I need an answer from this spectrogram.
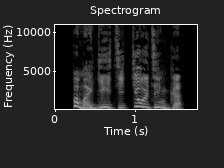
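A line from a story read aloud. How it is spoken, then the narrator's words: Screamed even louder. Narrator (Russian): Еще громче закричала Комарова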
